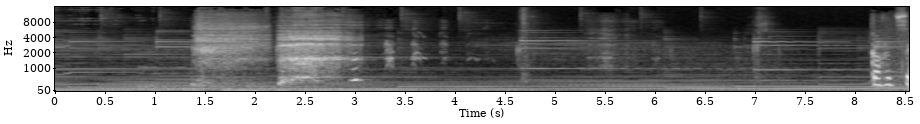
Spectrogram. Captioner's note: Moira cries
